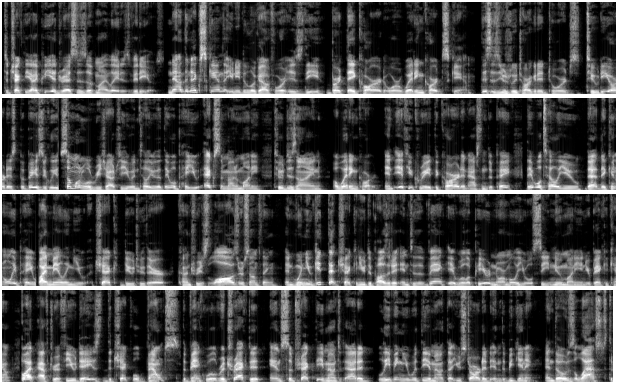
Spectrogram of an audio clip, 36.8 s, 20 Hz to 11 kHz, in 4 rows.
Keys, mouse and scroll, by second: 0.9 click, 2.0 middle click, 2.0-2.6 scroll down 2, 2.6 scroll down 1, 2.8 click, 4.2 middle click, 4.2-4.7 scroll down 2, 4.7 scroll down 1, 4.8 m, 4.9 Return, 6.5 click, 6.8 click, 8.1 click, 9.7 click, 10.1 click, 12.5 click, 14.0 click, 15.8 click, 16.3 middle click, 16.3 scroll down 2, 17.7 click, 21.4 middle click, 21.4-23.2 scroll down 2, 23.9 click, 25.0 scroll down 2, 25.5 click, 26.3 middle click, 26.3-27.6 scroll down 2, 27.6 click, 28.4 scroll down 2, 29.2 click, 30.2 scroll down 2, 30.8 click, 31.4 click, 32.4 click, 33.5 ctrl+a, 33.7-35.6 typing.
